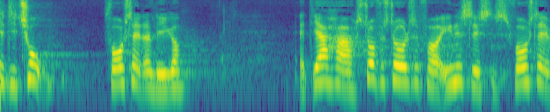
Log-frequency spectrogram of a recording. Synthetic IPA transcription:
e̝d̥it͡sʰo̝̰ː | fɒːslɛ̰ːd̥ɑ̈le̝ɡ̥ɐ | ʔæd̥jɑ̈ɪɦɑ̈sd̥o̝ɐ̰fɒ̽sd̥ɔ̰̽ːlsəfɒ̽e̝nəsle̝sd̥n̩sfɒːslɛ̰ː

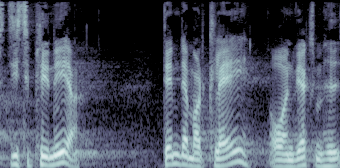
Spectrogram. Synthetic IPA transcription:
d̥isipʰline̝̰ːɐ | d̥emd̥ɑ̈mɒ̽d̥əkʰlɛɪəʔɒʊ̰ɐe̝nʋiɐɡ̥sɒ̽mɦe̝ð̰ˠ

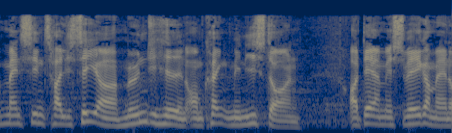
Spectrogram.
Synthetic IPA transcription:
mænsent͡sʰʁɑlise̝̰ːɐmønd̥iɦe̝ð̞̰ˠn̩ɒ̽mkʰʁeŋ̰minisd̥ɐːn | ʔɒ̽d̥æɐ̰mesʋeɡ̥ɐmæn

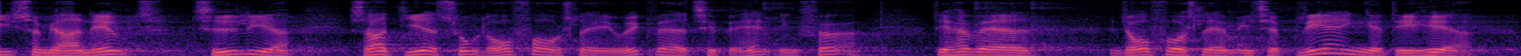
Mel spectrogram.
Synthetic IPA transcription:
isɒ̽mjɑ̈ɪhɑ̈neʊ̰nd̥t͡sʰið̞ˠliɐːsɒ̽hɑ̈d̥iheɐt͡sʰo̝̰ːedɒʊfɒːslɛ̰ɪjo̝e̝ɡ̥əʋæːɐð̞̩ˠt͡sʰe̝lb̥e̝hæn̰le̝ŋfɶɐ̰ | d̥e̝ɦɑ̈ʋæɐð̞̩ˠ | e̝d̥ɒʊfɒːslɛ̰ɪɒ̽me̝t͡sʰæb̥le̝̰ːɐe̝ŋn̩æd̥e̝ɦeɐ̰

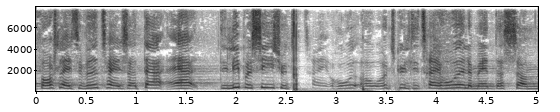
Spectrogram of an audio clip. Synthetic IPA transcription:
fɒːslɛ̰ɪt͡sʰe̝lʋe̝ðˠt͡sʰɛ̰ːɪl̩səɒ̽d̥ææɐd̥e̝liːpʰʁɛsḭːsjo̝d̥it͡sʰʁɛ̰ːhoːɔ̽nsɡ̥yl̰d̥i̥t͡sʰʁɛ̰ːɦo̝ːð̩ˠeləmen̰d̥ɐsɒ̽m

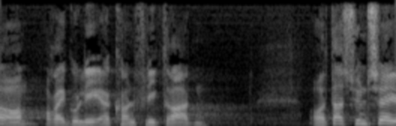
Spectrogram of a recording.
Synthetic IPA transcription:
ɐɒ̽mɒ̽ʁɛɡ̥ule̝̰ːɐkʰɒ̽nfliɡ̥̚d̥ʁɑ̈d̥n̩ | ʔɒ̽d̥ɑ̈synsjɑ̈ɪ

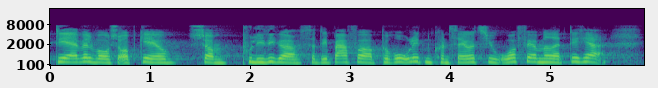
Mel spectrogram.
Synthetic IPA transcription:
d̥e̝æɐʋelʋɒːsɒ̽b̥ɡ̥ɛːʊsɒ̽mpʰo̝lit͡sʰiɡ̥ɐːsɒ̽d̥e̝ɐb̥ɑ̈ːfɒ̽b̥e̝ʁo̝̰ːlid̥enkʰɒ̽nsæɐʋæt͡sʰiʊo̝ɐføɐ̰meðˠæd̥e̝ɦæɐ̰

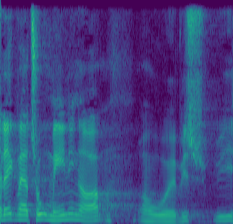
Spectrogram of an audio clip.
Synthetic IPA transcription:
æɾ̥ee̝ɡ̥ʋæːɐt͡sʰo̝̰ːme̝ːne̝ŋɐɒ̽m̰ | ɒ̽øʋesʋi

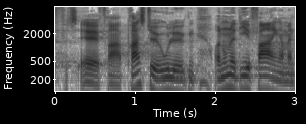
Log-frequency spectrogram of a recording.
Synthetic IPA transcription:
fʁɑ̈pʰʁasd̥øuløɡ̥n̩ʔɒ̽no̝ːnæd̥iæɐfɑ̰̈ːʁeŋɐmæn

